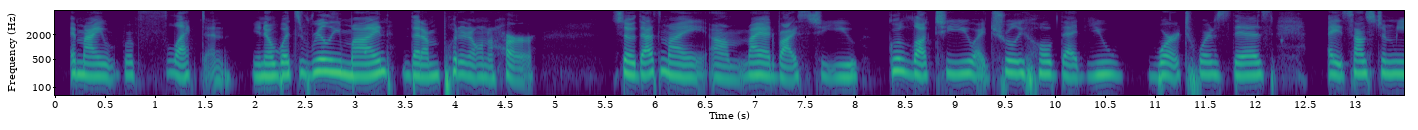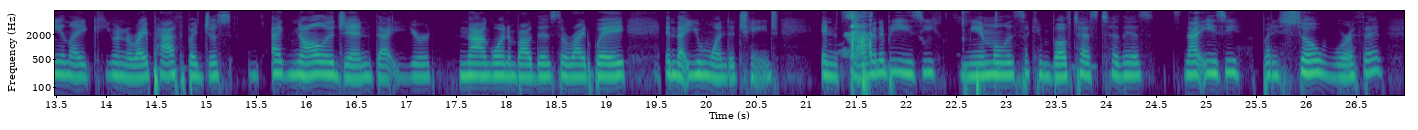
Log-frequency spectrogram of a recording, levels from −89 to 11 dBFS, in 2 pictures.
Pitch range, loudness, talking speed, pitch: 185-210 Hz, -33 LUFS, 185 wpm, 195 Hz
